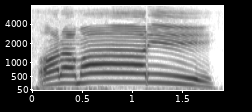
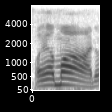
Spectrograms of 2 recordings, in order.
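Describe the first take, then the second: First: Slow, louder, rising "Olha a Mari"; drawn-out call. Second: Said in the usual way. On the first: Real, not acted. Man cheering on his cousin Mari, slow and loud.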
